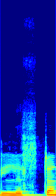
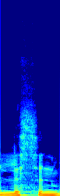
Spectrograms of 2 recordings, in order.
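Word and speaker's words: listen: कोई रूल नहीं लगता जैसे कि लिस्टन नहीं बोलते हैं लिसन बोलते हैं मैच ऑफ इसमें टी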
